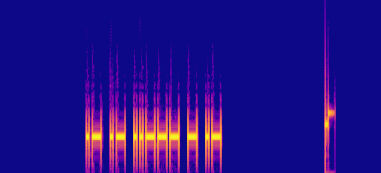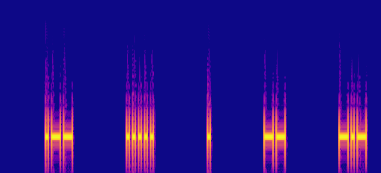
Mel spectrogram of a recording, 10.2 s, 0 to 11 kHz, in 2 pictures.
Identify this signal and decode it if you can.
Morse code, heard as a keyed tone, about 30 wpm, spaced as for 15 wpm, 700 Hz. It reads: AA2TA W5EMK
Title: USA Call Signs - 5 Characters - 6x Character Spacing - 30wpm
